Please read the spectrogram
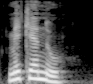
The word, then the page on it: mécano: francais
